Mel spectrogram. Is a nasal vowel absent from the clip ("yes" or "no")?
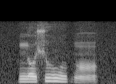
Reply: no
